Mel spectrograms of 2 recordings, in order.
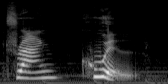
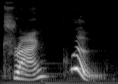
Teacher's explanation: the pronunciation is tranquil so we stress the first syllable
